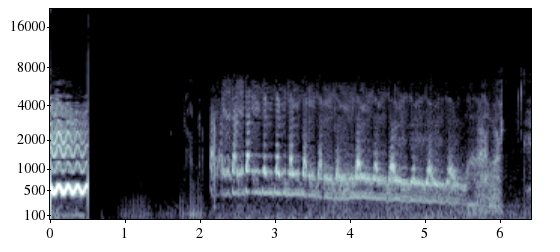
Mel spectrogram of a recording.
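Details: Domestic cat giving a low, buzzy pulsed murmur, rapidly vibrating and held for about four seconds before cutting off, after a short wavering electronic tone and a moment of silence.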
